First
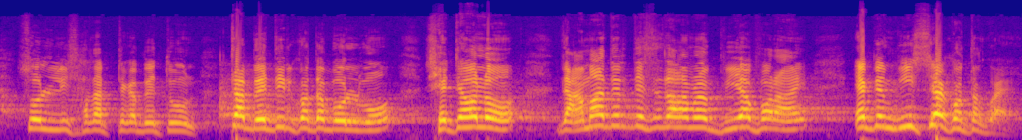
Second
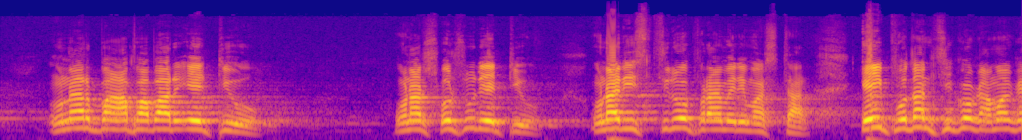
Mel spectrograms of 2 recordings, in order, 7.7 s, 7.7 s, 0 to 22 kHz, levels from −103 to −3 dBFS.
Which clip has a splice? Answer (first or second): first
